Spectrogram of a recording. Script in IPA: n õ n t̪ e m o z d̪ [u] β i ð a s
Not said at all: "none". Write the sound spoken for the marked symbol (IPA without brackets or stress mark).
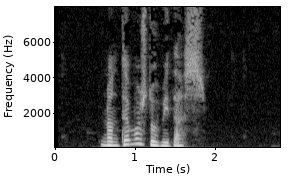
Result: u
